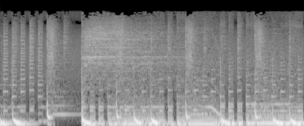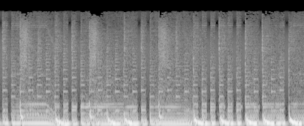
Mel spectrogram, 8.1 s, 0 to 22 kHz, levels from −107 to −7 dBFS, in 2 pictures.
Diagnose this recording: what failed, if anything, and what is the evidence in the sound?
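The failure is in the analogue stage: DECT cordless phone buzz runs through the whole recording, a thin, steady 100 Hz buzz rich in harmonics, roughly 25 dB below the signal. A nearby DECT handset or base transmits a burst every 10 ms, and the audio circuitry rectifies each one.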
